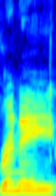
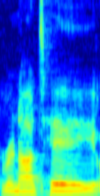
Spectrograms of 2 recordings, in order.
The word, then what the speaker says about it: Renate: People think it's Renee or Renate or whatever, but it's Renate. Now you know how to pronounce it.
